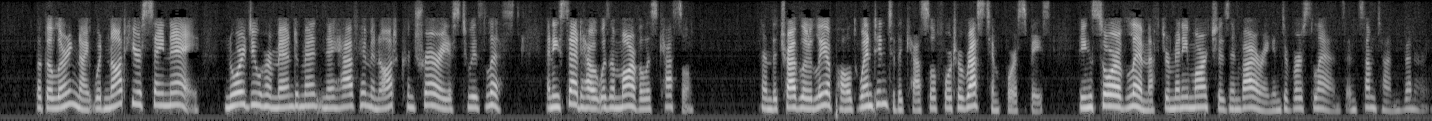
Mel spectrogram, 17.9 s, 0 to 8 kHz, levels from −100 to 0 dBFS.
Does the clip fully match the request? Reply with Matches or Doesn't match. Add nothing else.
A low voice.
Doesn't match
